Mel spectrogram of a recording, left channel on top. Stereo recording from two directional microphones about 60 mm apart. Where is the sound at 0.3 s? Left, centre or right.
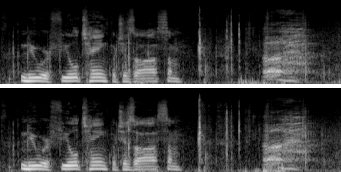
Right.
